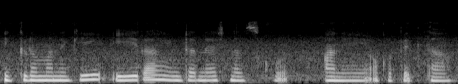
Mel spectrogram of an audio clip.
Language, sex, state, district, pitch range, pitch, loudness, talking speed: Telugu, female, Andhra Pradesh, Annamaya, 180-195 Hz, 190 Hz, -15 LUFS, 115 wpm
